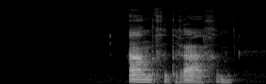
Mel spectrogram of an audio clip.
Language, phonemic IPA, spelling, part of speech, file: Dutch, /ˈaŋɣəˌdraɣə(n)/, aangedragen, verb, Nl-aangedragen.ogg
- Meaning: past participle of aandragen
